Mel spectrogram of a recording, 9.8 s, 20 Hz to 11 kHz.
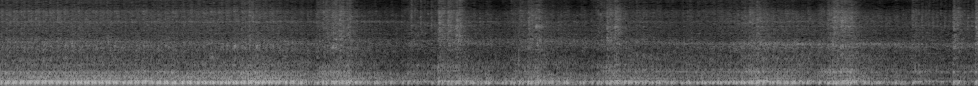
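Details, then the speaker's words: Troy-Bilt zero-turn with Briggs & Stratton Intek 23 HP twin, air filter refitted: low rumble whose speed rises and falls every couple of seconds at low rpm; surging, air filter ruled out, internal carburetor problem suspected. "when I put it back in slow low rpm started to search so that just confirms that the air filter was not the issue there's an internal problem with the carburetor"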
